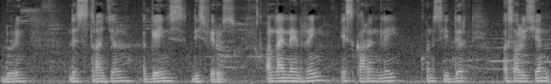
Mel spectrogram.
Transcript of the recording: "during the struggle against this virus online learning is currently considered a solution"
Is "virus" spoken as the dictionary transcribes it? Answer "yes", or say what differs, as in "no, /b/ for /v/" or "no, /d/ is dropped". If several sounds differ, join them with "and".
no, /f/ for /v/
